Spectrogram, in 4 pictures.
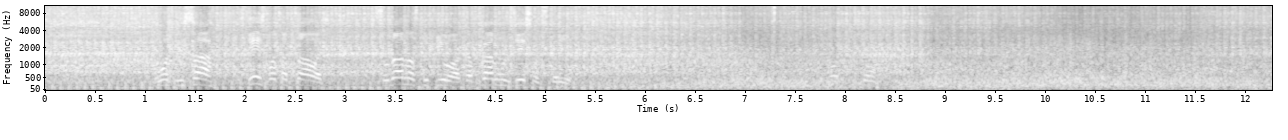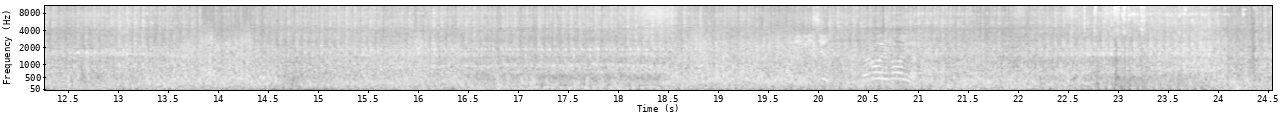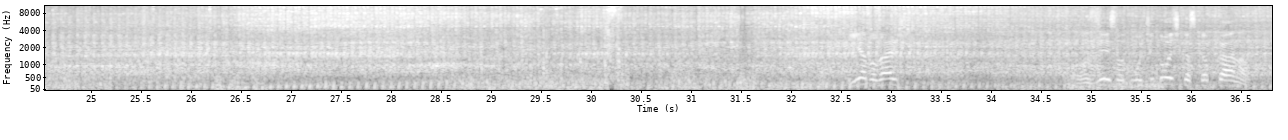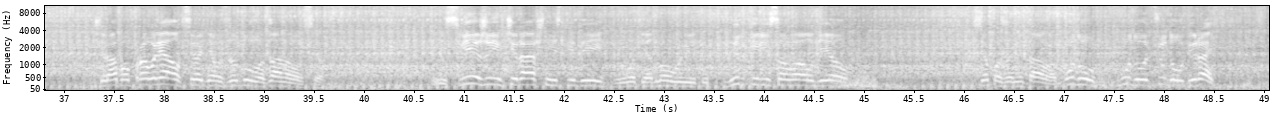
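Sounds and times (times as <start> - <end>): small engine idling: 0.0 - 49.0.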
